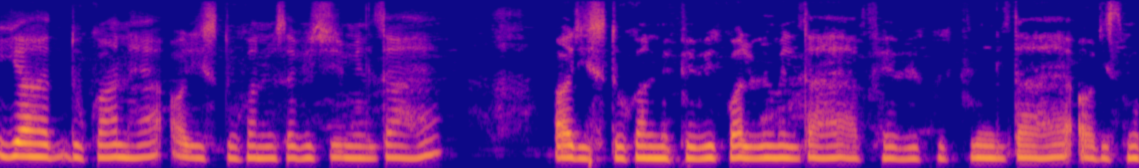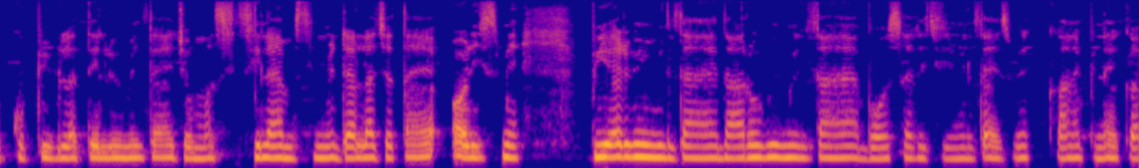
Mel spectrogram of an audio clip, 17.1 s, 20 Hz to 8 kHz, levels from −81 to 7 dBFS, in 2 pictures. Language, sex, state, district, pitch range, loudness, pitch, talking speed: Hindi, female, Bihar, Samastipur, 205-215 Hz, -19 LUFS, 210 Hz, 205 wpm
